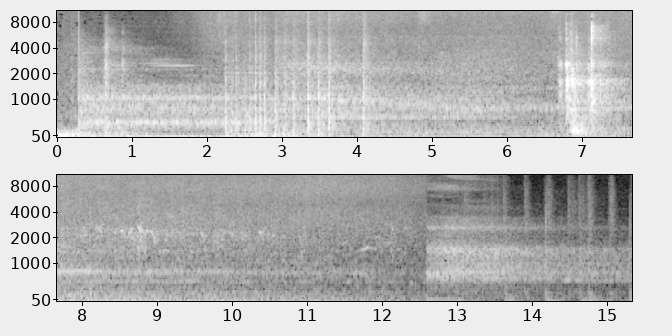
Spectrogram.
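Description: Heavy wooden doors rattling and knocking in quick succession for a couple of seconds, then a single deep thud about seven seconds in that rings away into a slowly fading drone. Faint music comes in near the end.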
